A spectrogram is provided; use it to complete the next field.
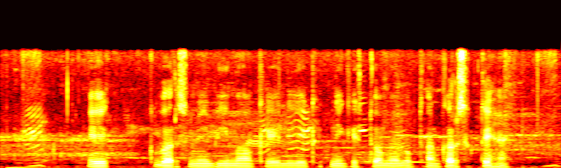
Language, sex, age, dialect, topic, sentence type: Hindi, male, 31-35, Awadhi Bundeli, banking, question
